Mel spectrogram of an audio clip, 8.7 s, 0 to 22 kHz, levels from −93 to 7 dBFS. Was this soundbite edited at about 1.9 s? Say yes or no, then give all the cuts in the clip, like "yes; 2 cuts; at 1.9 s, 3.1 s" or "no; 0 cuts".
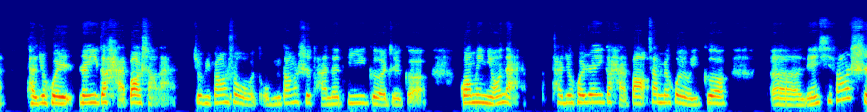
no; 1 cut; at 6.5 s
